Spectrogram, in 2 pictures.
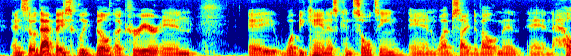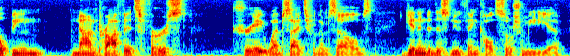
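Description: With an American accent, a man speaks at a moderate pace and medium pitch, his intonation fairly even, amid audible room echo. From Illinois, US Midwest (Springfield). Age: 30s. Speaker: entrepreneur. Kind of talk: casual chat.

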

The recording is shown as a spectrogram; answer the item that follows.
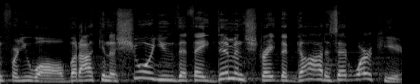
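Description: A man's animated voice with lively intonation, on a very clean recording with a silent background. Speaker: guest pastor. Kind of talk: sermon. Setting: church. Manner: soft-spoken.

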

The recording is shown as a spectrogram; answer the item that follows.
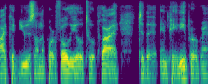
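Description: A man with an unremarkable speaking voice, fairly slow, dry and close with no echo, against a quiet background. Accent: American. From Boston. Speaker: indie musician. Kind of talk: interview.

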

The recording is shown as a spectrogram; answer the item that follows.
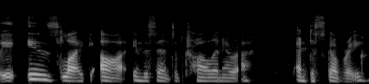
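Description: A woman speaks in a fairly low pitch. The sound is dry and close, with no echo. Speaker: audience participant. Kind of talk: audience comment. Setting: live online audio room. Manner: hesitant, many fillers.

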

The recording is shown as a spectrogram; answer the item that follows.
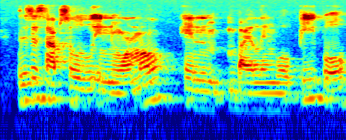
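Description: A man speaks with a Spanish accent at a moderate pace. His pitch is medium. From Argentina. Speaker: PhD student in linguistics. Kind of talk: scripted podcast discussion.

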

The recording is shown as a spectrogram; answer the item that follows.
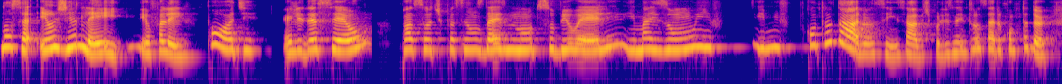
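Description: Lively intonation in a woman's high voice, moving at a moderate pace. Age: 30s. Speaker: business intelligence analyst. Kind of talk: interview.

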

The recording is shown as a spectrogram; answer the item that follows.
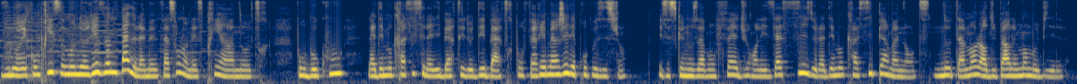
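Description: Her medium-pitched voice is dark and mellow, somewhat breathy, with ordinary pitch variation and a fairly quick pace. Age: young. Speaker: podcast host. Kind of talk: scripted narration.

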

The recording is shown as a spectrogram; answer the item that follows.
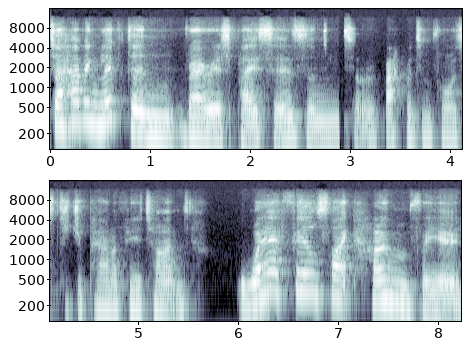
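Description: A woman speaks with a dark, mellow tone and a somewhat breathy quality. Her pitch sits fairly low and swings very widely. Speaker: podcast host. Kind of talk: casual interview.

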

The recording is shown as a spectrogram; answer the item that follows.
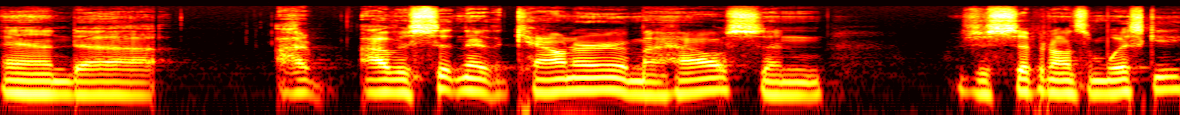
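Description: On a very clean recording with a silent background, a man with a Southern US accent speaks at a medium pitch and moderate pace, monotone and flat, with long, frequent pauses. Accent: Southern US (Georgia). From US South, Georgia. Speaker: singer-songwriter. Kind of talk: casual chat.

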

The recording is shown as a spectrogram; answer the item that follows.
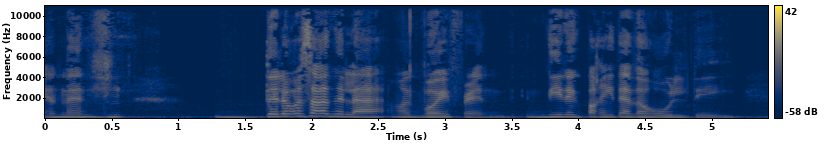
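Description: This woman's voice sits at a medium pitch. Some breathiness comes through. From Philippines, Antipolo. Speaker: podcast co-host. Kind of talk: casual chat. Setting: in a car.

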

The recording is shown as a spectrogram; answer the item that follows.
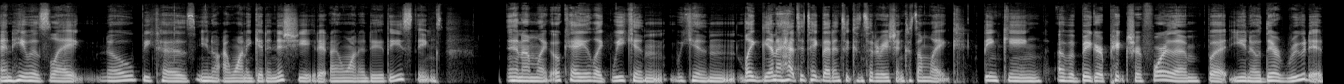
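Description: Using an ordinary speaking voice, a woman talks at a fairly quick pace with a fairly low pitch, very even loudness, and fairly even intonation. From Tuba City area, Arizona (Hopi reservation). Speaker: bank employee. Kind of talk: interview. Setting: studio.

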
